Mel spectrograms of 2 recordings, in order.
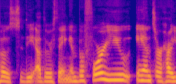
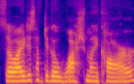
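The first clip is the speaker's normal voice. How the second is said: mock, pointed, heavy, thick sarcasm. Retelling a caller's reply to a suggestion, in a retold sarcastic reply. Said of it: "Real sar sarcastic".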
